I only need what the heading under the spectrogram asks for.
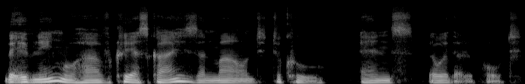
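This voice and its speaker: A man reads a formal radio news bulletin in a measured, slightly halting way. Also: deep voice, dark tone, slight background noise. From Zambia. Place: radio studio.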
